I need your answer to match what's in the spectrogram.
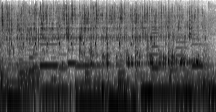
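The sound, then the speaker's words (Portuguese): Merlot Terroir wine pours steadily into modern Moza Cristais glasses, a continuous gurgling trickle with faint ringing tones from the glass, quiet and unbroken, with no one speaking. “Aqui temos as taças bonitas, modernas, da Moza Cristais, que também nos presenteou com essas taças.”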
